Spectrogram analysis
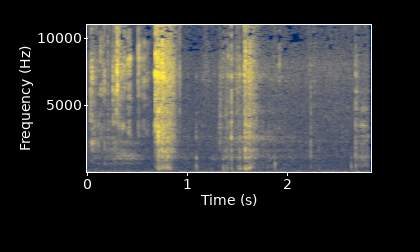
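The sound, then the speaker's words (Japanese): Crisp crunching as edamame chips from a Lawson convenience store, large individual pieces, are bitten and chewed; a few crunches, two of them louder, spaced over a steady low background. “ローソンさんの方が枝豆チップスの大きさ、1枚1枚の大きさは大きいです。食べてみます。”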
